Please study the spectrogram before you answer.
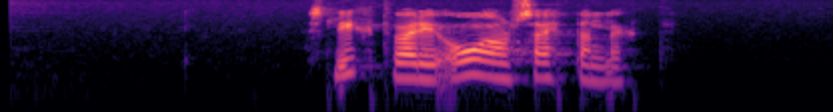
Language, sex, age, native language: Icelandic, female, 40-49, Icelandic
